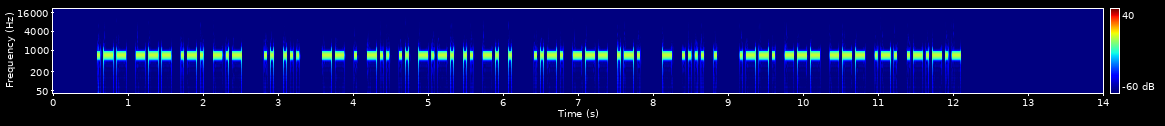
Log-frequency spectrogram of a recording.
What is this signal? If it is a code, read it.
Morse code, heard as a keyed tone, about 28 wpm, 700 Hz. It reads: WORK IS MEDICINE FOR THE POOR.
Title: Sentences from Top 1000 Words - Review Part 6 - 28wpm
